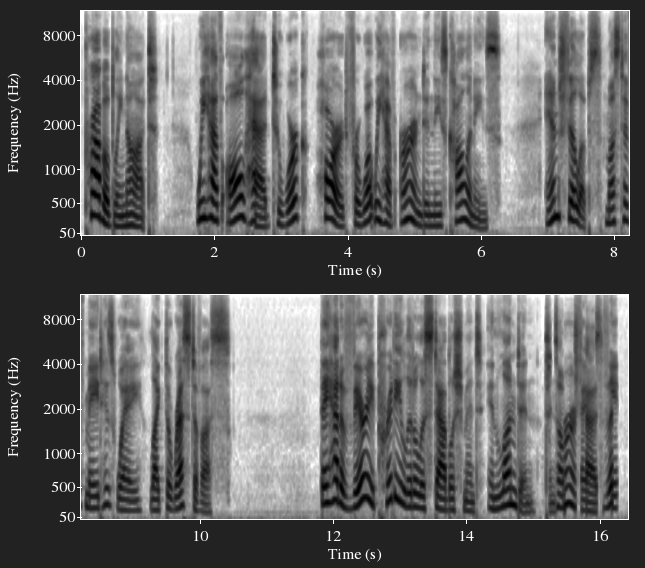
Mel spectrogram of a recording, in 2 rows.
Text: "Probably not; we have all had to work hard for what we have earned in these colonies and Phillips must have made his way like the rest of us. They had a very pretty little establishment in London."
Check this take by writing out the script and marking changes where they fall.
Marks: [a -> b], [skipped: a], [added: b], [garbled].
"Probably not; we have all had to work hard for what we have earned in these colonies and Phillips must have made his way like the rest of us. They had a very pretty little establishment in London." [garbled]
